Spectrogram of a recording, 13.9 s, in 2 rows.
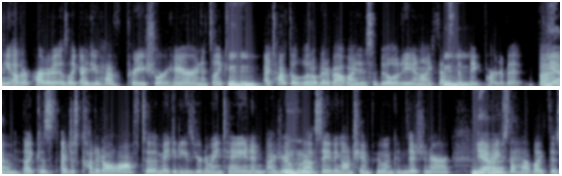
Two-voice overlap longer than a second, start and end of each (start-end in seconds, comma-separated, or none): none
